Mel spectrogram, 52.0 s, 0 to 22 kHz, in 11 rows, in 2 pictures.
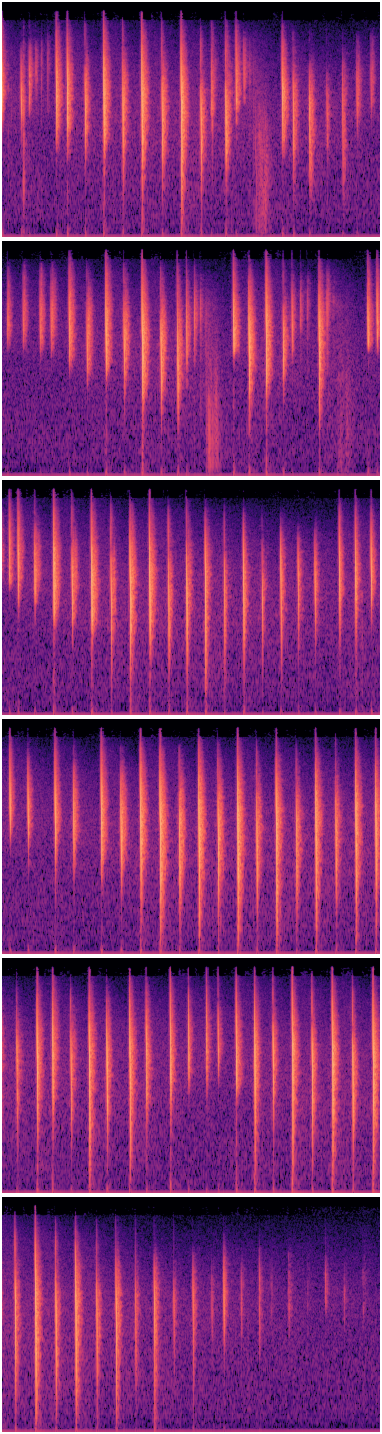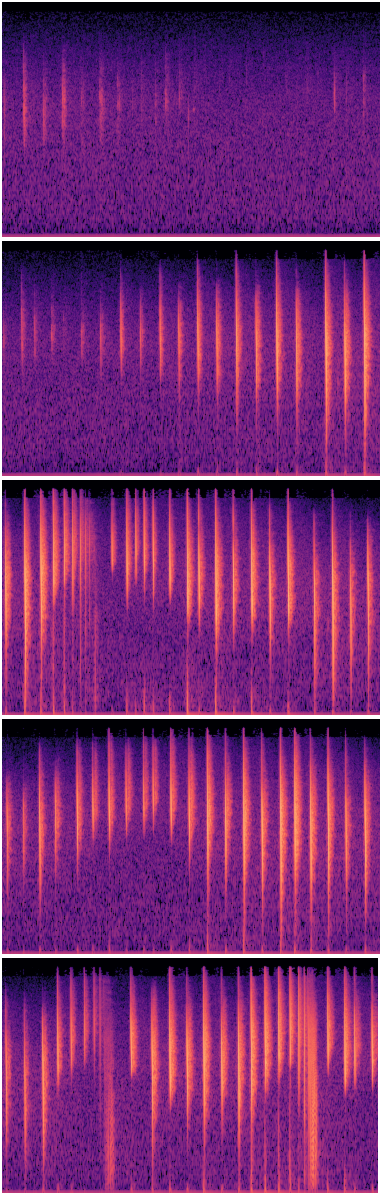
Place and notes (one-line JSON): {"title": "Utena, Lithuania, bats echolocating", "date": "2019-04-18 22:10:00", "description": "bats echolocating in the park of the town", "latitude": "55.51", "longitude": "25.59", "altitude": "106", "timezone": "Europe/Vilnius"}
